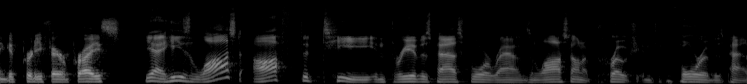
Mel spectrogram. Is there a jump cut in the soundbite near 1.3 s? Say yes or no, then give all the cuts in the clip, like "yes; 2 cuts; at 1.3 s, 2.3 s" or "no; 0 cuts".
yes; 1 cut; at 1.3 s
